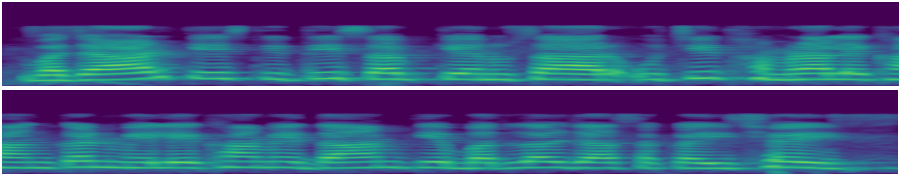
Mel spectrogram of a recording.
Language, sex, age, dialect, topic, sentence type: Magahi, female, 18-24, Western, banking, statement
